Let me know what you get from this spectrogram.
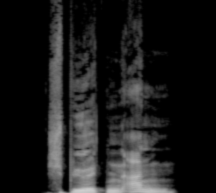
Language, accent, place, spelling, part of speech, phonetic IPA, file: German, Germany, Berlin, spülten an, verb, [ˌʃpyːltn̩ ˈan], De-spülten an.ogg
- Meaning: inflection of anspülen: 1. first/third-person plural preterite 2. first/third-person plural subjunctive II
